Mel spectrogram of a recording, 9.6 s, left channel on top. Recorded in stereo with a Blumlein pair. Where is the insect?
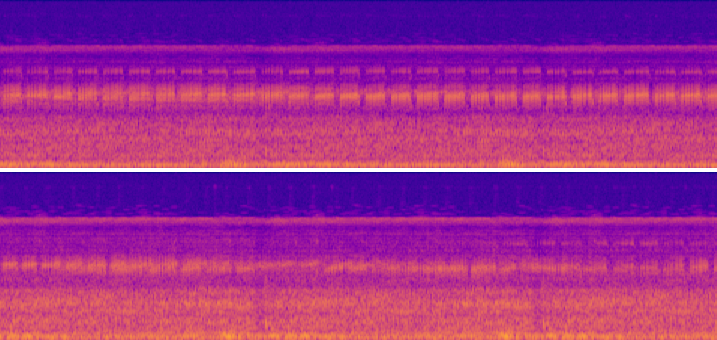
55° right, 0.8 m.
